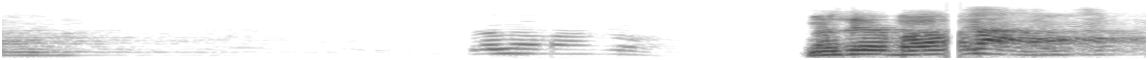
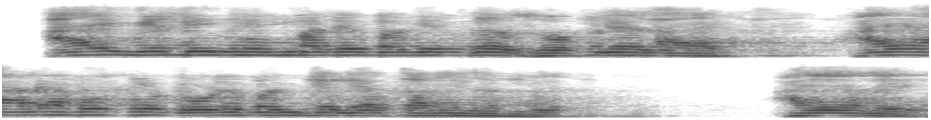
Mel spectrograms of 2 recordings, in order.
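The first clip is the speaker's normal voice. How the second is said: normal talking voice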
